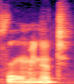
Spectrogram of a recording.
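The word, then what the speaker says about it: fulminate: ইউ এল এম আই এন এ টি ই উচ্চারণ হবে ফোর মিনিট এটা সম্পর্কে যদি ডিটেইলস দেখতে চাই যে উচ্চ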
